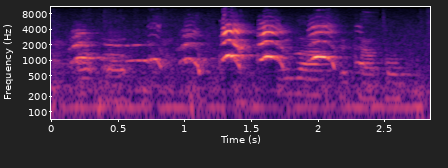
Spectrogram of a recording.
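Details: Young German Shepherd puppies, four weeks old, on their first walk: a series of high, arching whines and yelps, roughly three loud ones in a row, with a low hum beneath.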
